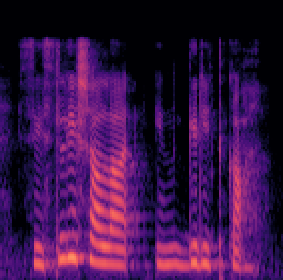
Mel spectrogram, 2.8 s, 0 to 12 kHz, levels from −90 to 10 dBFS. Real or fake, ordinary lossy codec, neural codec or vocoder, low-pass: fake; none; codec, 16 kHz, 4 kbps, FreqCodec, larger model; 7.2 kHz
